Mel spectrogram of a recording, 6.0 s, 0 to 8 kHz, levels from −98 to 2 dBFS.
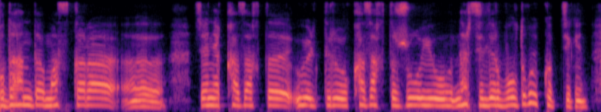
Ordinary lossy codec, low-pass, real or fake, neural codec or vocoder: none; 7.2 kHz; real; none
